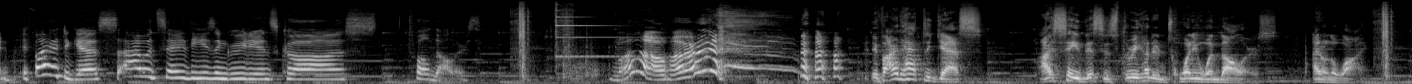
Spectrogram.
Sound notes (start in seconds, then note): 5.0 cash register dings; 6.8 laughs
